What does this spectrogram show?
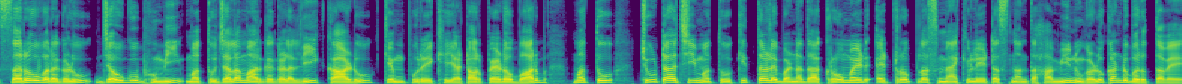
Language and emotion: Kannada, neutral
